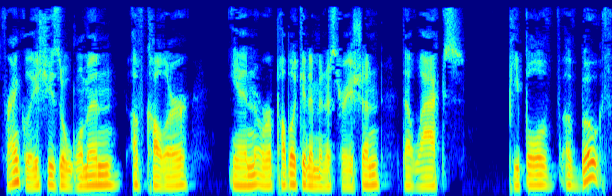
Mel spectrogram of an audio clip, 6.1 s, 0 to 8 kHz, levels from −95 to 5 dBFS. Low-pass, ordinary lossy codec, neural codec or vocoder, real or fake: 7.2 kHz; MP3, 32 kbps; none; real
